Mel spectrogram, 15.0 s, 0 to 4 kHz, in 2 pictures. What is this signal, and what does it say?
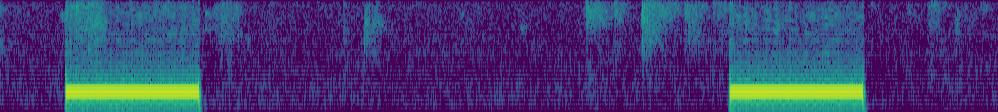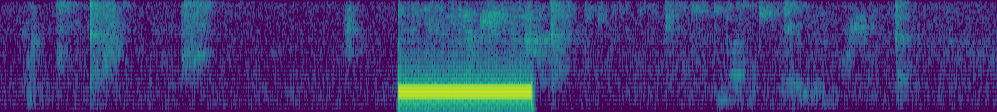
Ringback tone (Europe, 425 Hz).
